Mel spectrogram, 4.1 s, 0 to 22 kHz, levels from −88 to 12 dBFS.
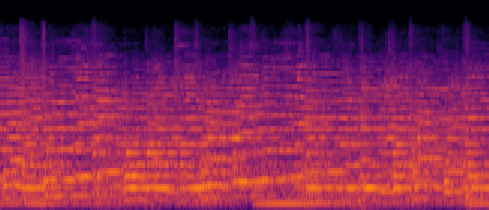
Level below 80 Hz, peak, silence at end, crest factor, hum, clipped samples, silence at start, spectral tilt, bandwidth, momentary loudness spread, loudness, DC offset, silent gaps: -60 dBFS; -8 dBFS; 0 s; 12 dB; none; under 0.1%; 0 s; -4.5 dB/octave; 14 kHz; 2 LU; -21 LUFS; under 0.1%; none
